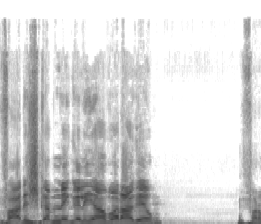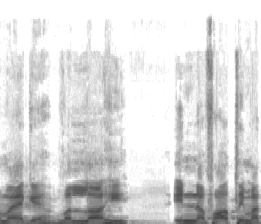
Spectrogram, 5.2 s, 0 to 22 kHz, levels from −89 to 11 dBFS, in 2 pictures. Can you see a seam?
no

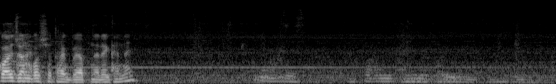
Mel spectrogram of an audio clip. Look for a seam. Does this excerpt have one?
no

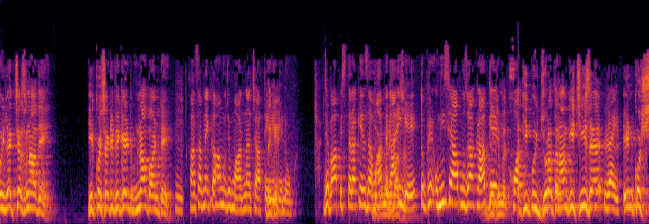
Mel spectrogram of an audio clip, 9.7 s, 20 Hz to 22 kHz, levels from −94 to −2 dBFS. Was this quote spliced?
yes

